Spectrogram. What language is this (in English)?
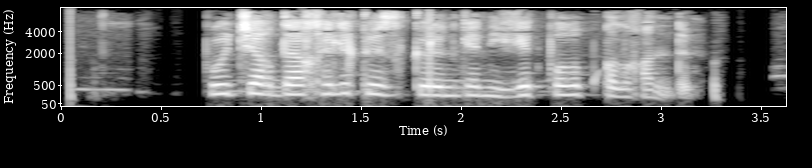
Uyghur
